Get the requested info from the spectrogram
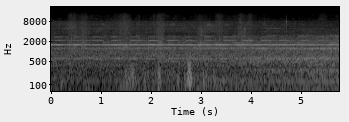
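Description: BNSF freight train approaching in the distance: a steady noise with a high whine held throughout.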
